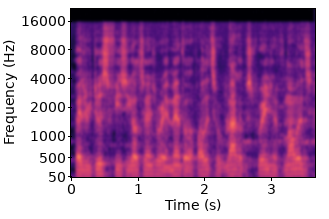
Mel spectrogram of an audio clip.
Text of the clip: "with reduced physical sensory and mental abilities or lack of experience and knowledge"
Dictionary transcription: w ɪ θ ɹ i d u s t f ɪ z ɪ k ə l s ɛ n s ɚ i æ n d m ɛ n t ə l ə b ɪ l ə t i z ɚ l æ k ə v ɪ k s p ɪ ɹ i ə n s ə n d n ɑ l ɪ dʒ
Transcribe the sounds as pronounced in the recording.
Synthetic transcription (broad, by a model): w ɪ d ɹ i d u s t f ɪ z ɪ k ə l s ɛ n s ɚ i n m ɛ n t ə l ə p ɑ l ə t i ɚ l æ k ə v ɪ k s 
